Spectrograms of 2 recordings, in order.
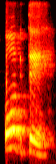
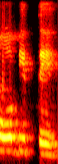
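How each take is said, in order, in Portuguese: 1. Não se ouve nenhum som de vogal entre o b e o t. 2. Ouve-se um som de i extra entre o b e o t. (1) "Não tem este izinho entre as consoantes mudas" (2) "e não"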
